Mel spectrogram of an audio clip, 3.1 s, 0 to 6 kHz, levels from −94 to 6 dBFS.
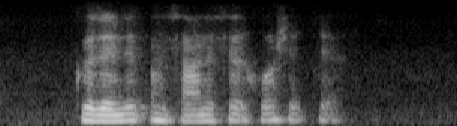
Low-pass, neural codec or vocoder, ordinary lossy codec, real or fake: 5.4 kHz; codec, 16 kHz in and 24 kHz out, 1 kbps, XY-Tokenizer; Opus, 24 kbps; fake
